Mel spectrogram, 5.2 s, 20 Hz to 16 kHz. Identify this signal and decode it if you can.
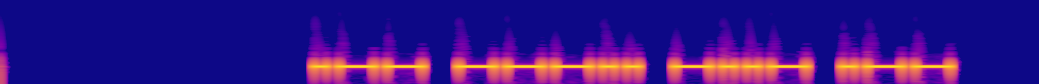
Morse code, heard as a keyed tone, about 21 wpm, 700 Hz. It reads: W8XW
